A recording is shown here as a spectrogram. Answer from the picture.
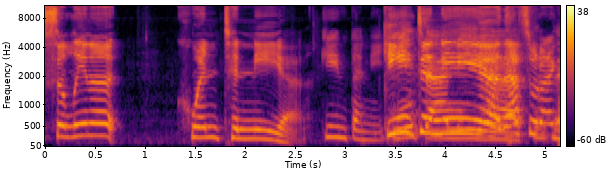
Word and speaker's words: Quintanilla: Quintanilla. Quintanilla. That's what I The got. U is silent.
